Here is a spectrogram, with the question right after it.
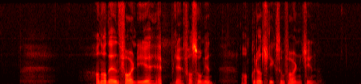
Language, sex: Norwegian, male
